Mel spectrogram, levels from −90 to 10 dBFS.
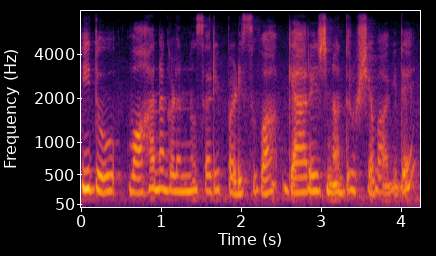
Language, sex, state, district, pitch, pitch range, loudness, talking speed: Kannada, female, Karnataka, Bangalore, 245 Hz, 240-265 Hz, -16 LUFS, 100 wpm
